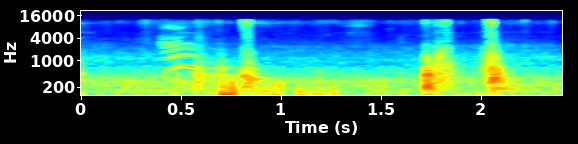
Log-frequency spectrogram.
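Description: A young child's short, high-pitched vocal squeak about half a second in, followed by a couple of light clicks from a car door lock and handle being worked with a key, and a brief clatter near the end.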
